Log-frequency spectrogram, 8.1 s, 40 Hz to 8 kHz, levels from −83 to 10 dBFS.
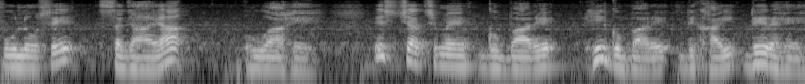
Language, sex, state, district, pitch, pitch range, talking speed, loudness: Hindi, male, Madhya Pradesh, Dhar, 115 Hz, 110-130 Hz, 105 wpm, -20 LUFS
